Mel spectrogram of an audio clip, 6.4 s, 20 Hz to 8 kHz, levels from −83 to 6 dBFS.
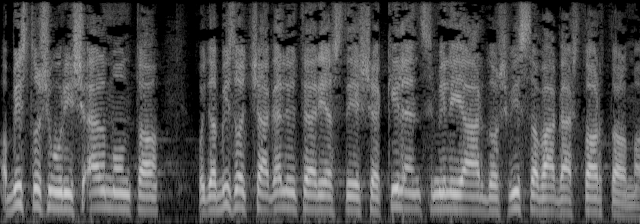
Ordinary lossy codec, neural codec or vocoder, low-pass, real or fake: none; none; none; real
